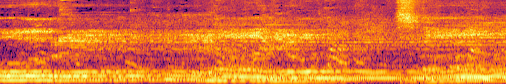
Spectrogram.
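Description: A man singing a slow song in long held notes, with keyboard accompaniment.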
